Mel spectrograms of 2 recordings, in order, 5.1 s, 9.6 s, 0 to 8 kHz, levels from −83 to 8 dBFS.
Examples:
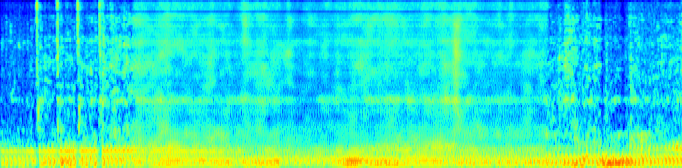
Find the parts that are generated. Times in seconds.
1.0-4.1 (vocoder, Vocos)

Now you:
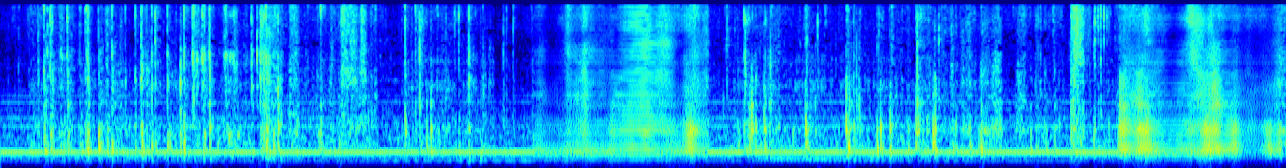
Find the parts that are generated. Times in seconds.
4.0-5.3 (vocoder, WaveNeXt); 8.4-9.6

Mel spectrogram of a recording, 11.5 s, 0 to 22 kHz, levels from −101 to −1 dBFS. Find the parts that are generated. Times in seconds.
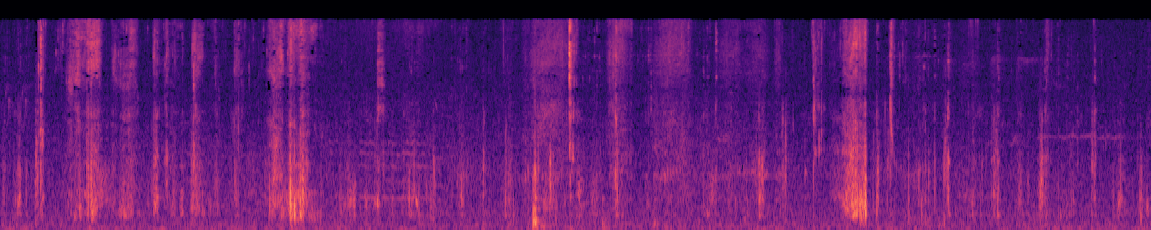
6.3-7.3 (vocoder, BigVGAN v2)

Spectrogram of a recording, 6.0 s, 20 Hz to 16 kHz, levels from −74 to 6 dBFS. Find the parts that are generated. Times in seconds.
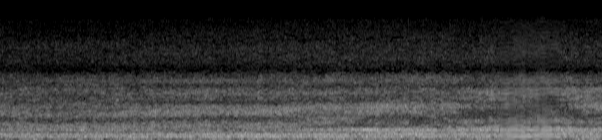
5.0-5.6 (vocoder, BigVGAN v2)

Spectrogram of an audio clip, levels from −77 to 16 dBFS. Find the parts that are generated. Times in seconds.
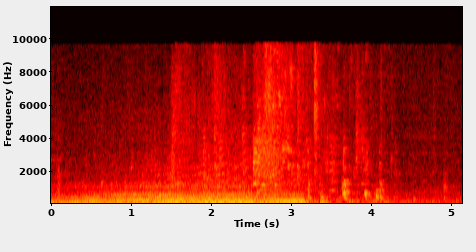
0.6-5.1 (vocoder, Vocos)

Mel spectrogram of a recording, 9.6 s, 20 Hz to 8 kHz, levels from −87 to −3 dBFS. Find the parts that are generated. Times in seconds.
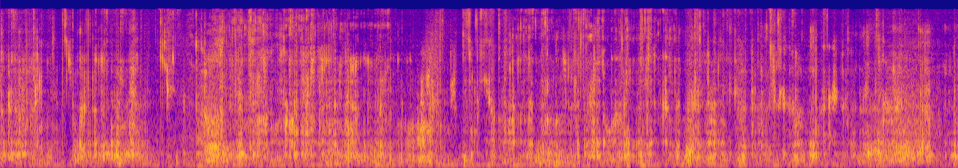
0.0-1.8 (codec, DAC); 3.9-5.1; 6.8-9.6

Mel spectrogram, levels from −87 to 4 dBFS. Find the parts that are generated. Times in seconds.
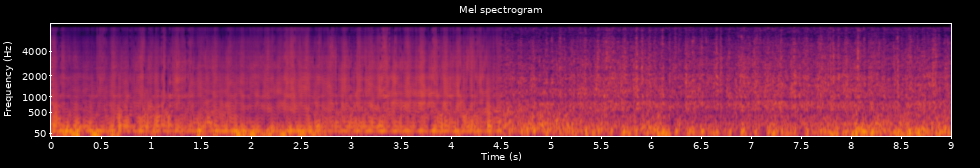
0.0-4.5 (vocoder, BigVGAN v2)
